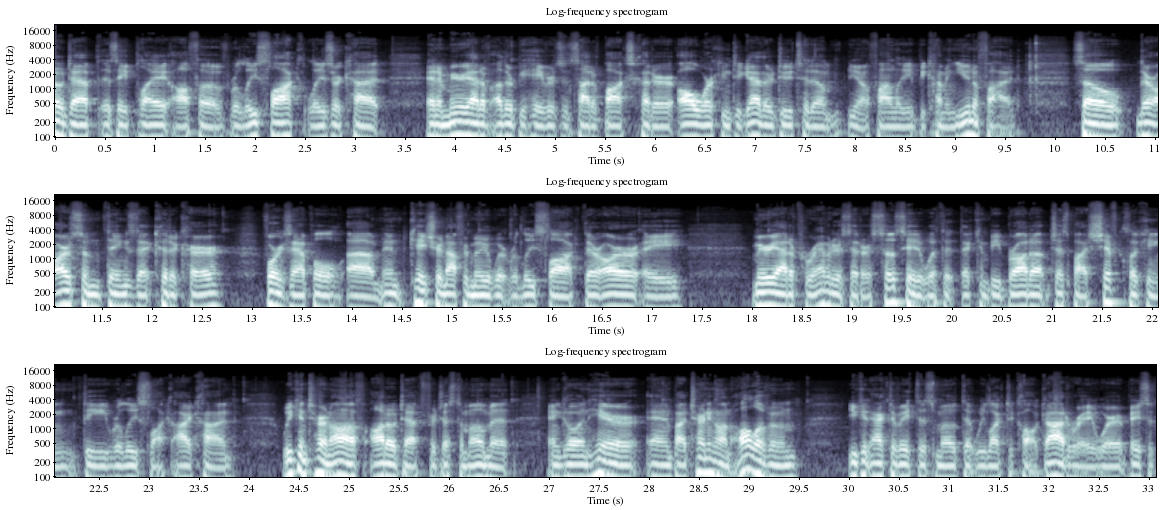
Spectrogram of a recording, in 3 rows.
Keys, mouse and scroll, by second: 3.7 click, 5.4 click, 8.3 click, 9.7 t, 12.5 click, 15.1 shift+click, 18.0 click, 23.7 click, 23.8 click, 25.0 click, 26.5 shift+click, 28.5 click, 30.7 click.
